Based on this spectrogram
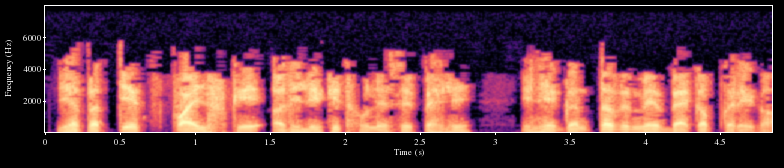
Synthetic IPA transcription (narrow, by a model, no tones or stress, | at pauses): jɐɦpɾɐt̪jeːkfaːɪlskeʔɐd̪ʱɪleːkʰɪt̪hoːnesepɛɦle | ɪnɦẽɡɐ̃nt̪əʋjəmẽbɛːkəp̚kɐɾeːɡa̰ː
